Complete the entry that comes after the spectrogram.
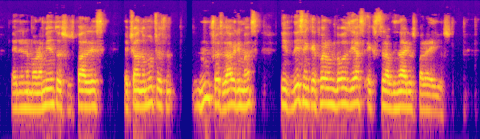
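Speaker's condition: Parkinson's disease; no tremor, fairly controlled, sudden difficulty swallowing and salivating about four months ago

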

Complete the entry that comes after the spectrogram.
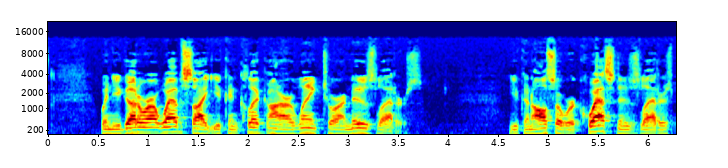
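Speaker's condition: No condition

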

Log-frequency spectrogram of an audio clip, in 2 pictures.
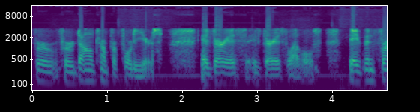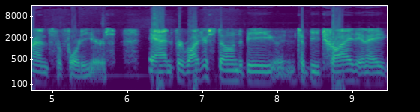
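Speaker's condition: No condition

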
